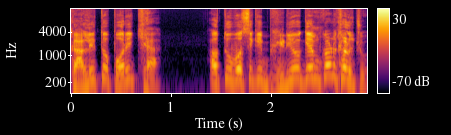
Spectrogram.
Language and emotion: Odia, angry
